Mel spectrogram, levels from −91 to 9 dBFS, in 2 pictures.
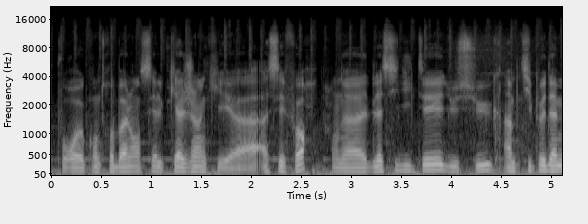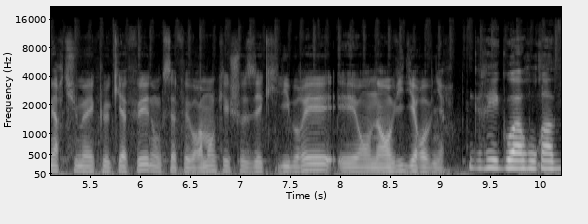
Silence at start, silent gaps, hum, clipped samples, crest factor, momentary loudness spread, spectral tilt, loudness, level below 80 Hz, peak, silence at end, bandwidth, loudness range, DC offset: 0 s; none; none; under 0.1%; 20 dB; 8 LU; -6 dB/octave; -28 LUFS; -48 dBFS; -8 dBFS; 0 s; 16 kHz; 3 LU; under 0.1%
